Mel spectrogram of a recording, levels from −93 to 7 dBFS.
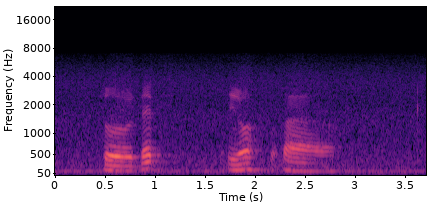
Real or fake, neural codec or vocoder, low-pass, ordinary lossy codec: real; none; 7.2 kHz; none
